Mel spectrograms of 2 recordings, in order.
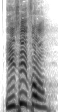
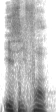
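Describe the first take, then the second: First: Ils y vont, louder and higher, stress on y; emphatic repeat. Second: Said in the usual way. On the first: Shown as a demonstration. Preacher insists the disciples go, loud and high. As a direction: hammer home ils y vont.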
